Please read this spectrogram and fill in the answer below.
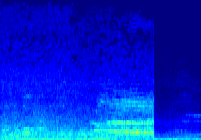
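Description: A penguin calling: a loud, meow-like cry that slides down in pitch over a busy background, cut off abruptly about one and a half seconds in.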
